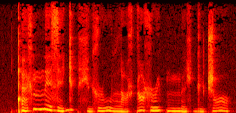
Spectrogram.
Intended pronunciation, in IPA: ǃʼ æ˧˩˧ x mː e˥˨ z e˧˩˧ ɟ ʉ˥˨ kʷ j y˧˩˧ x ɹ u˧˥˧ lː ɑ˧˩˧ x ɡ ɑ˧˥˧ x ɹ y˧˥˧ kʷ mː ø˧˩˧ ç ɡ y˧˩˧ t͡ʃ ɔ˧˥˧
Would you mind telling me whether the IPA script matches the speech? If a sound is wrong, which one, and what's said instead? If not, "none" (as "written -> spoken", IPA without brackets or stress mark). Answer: j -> ç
